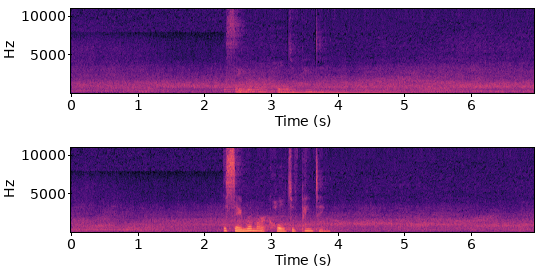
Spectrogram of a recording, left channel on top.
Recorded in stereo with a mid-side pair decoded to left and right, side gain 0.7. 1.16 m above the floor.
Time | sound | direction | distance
2.3 | a woman speaking | 60° right | 0.7 m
